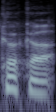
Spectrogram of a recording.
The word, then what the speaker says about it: Quooker: Welcome to the Dear Lovejoy podcast, sponsored by Cooker, spelled Quooker, pronounced Cooker.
